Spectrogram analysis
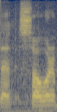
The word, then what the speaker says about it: SAVER: It should be maybe pronounced as a sower, but me as the author of that, I can afford to say saver, because we got to save something. Yes.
